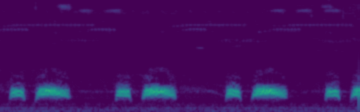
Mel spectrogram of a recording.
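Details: Mellow, hollow cooing of a spotted dove in quick short-long pairs, the longer notes slightly stronger, repeated steadily over a soft low rumble.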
